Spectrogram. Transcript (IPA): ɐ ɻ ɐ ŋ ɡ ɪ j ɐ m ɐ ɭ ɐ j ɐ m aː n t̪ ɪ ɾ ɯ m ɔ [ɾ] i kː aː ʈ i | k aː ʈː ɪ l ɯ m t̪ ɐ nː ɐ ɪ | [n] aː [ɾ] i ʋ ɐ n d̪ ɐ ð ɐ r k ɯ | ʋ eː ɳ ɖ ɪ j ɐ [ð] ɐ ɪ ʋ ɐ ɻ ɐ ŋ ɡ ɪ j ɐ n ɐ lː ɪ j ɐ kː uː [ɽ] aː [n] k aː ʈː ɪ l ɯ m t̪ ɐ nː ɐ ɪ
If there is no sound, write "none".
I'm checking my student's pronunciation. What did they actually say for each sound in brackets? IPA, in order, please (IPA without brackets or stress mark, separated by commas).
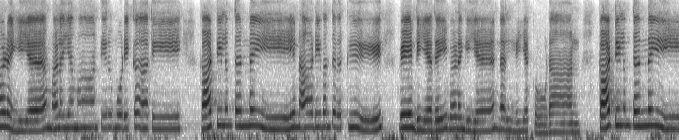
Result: ɽ, n, ɽ, ð, ɽ, n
